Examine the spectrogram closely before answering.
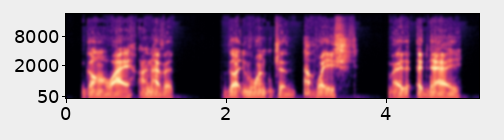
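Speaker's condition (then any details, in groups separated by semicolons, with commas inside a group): Spinal muscular atrophy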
